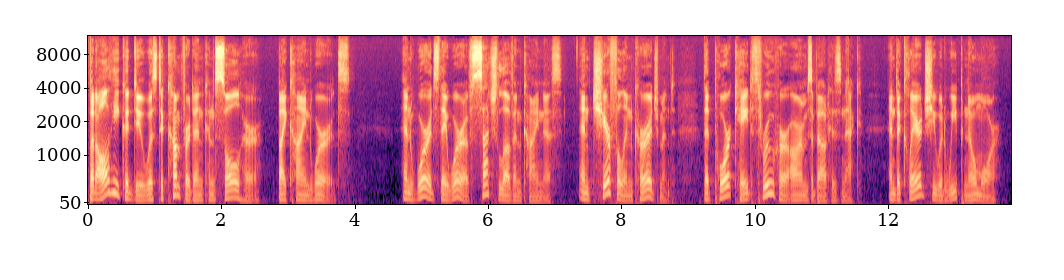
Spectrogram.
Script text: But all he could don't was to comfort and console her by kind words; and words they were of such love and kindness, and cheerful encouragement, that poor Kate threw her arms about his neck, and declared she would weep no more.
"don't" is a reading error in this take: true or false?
true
